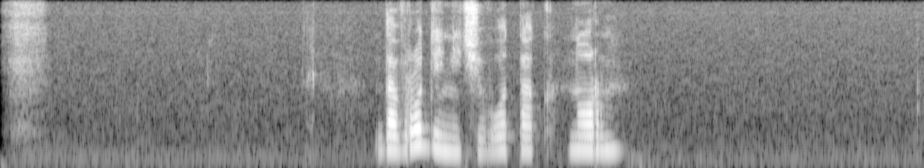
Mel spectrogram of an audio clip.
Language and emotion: Russian, neutral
